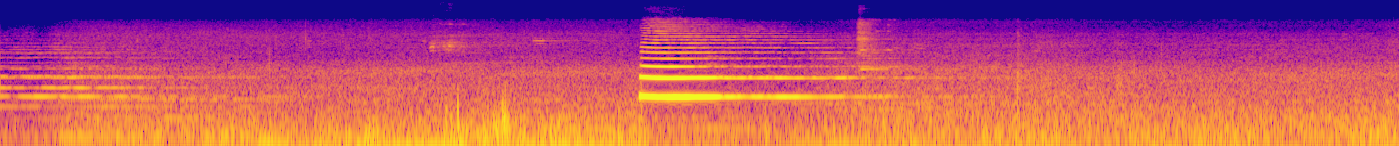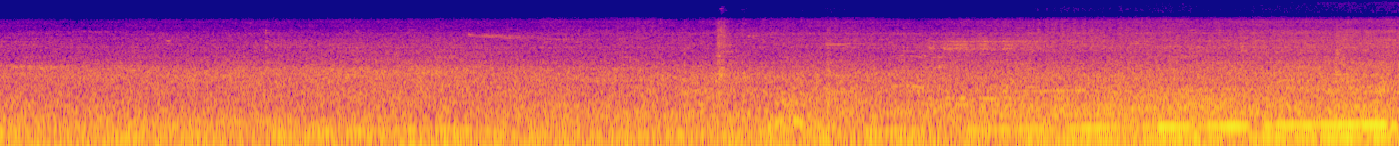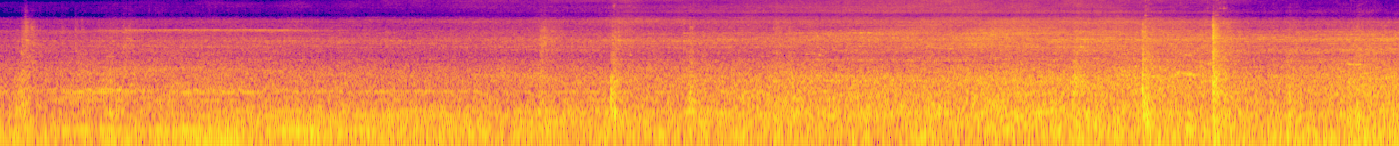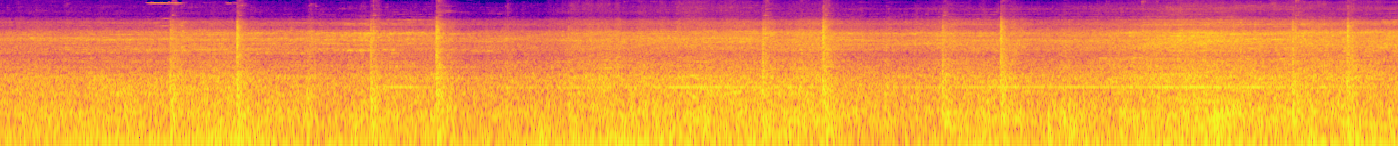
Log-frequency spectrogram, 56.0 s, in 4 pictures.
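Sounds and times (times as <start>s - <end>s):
train wheels rumbling on rails: 7.1s - 55.9s
wheels clacking over rail joints: 26.3s - 29.7s, 32.8s - 55.9s
high wheel squeal: 28.4s - 55.9s.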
